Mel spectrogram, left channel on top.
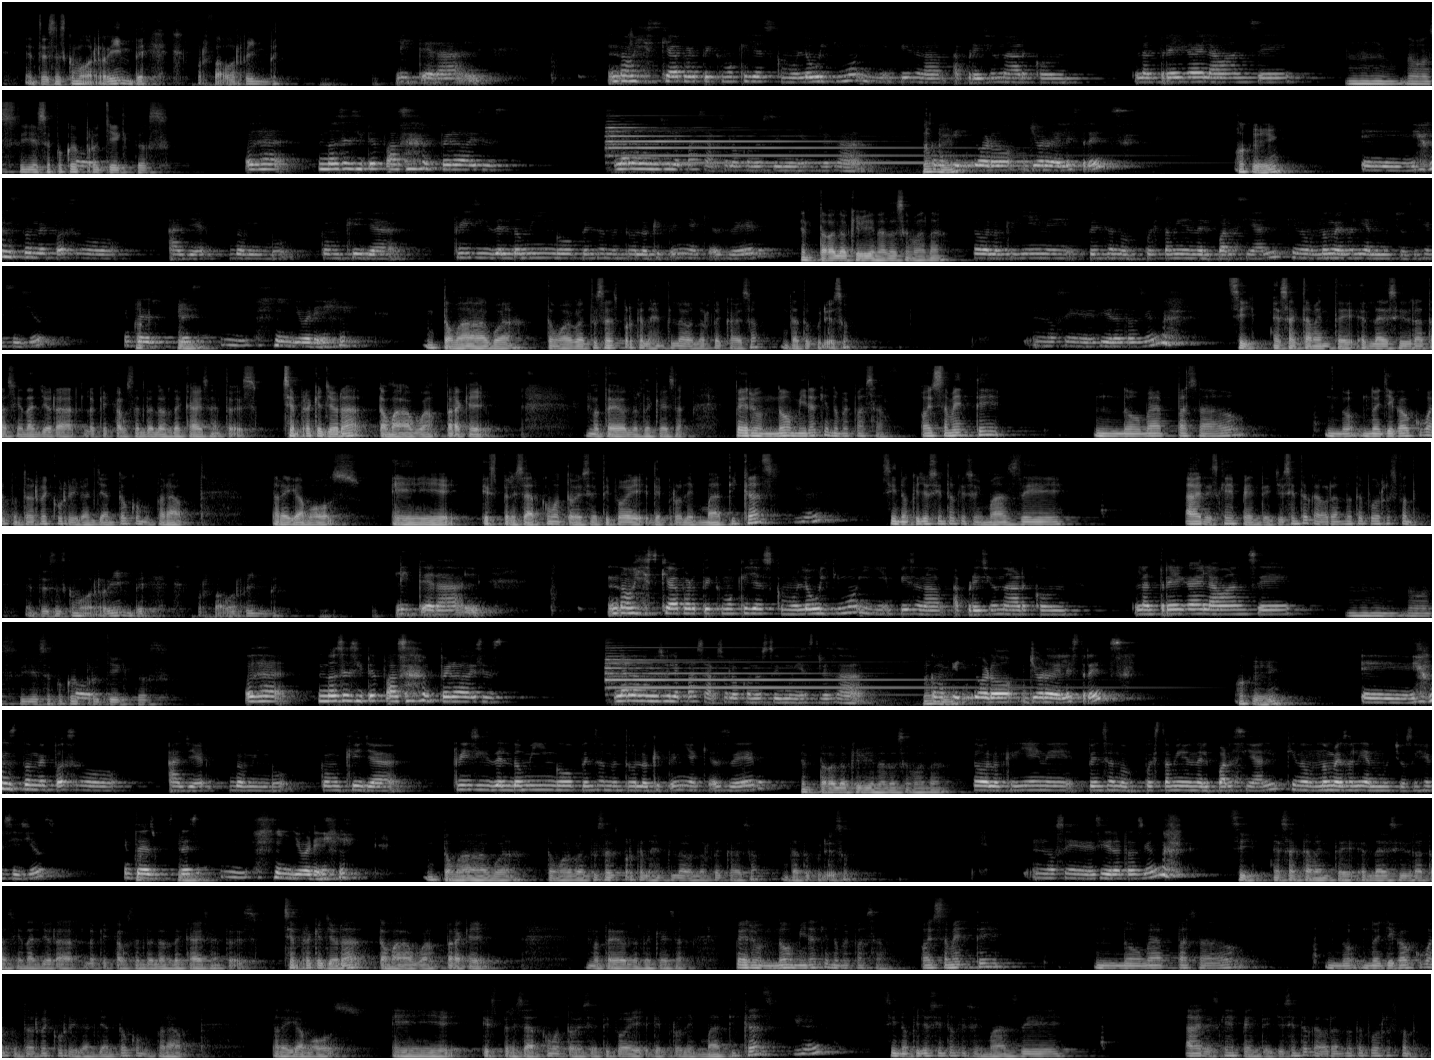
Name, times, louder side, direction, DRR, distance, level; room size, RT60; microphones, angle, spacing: voice 1, 0.2-2.8 13.4-16.0 23.5-23.9 26.6-27.1 36.6-38.0 44.2-44.3 44.7-44.9 47.1-51.4 55.2-59.7 60.0-62.1 62.4-66.1 66.4-67.2 68.1-69.6 70.4-73.7 74.2-75.1 75.4-76.0 76.3-79.2 80.3-82.1 83.3-85.6, left 4 dB, 65° left, 12 dB, 0.4 m, -31 dB
voice 2, 3.9-4.8 6.1-10.7 11.3-12.9 15.0-15.2 16.7-17.1 17.5-19.3 20.4-23.0 23.6-25.6 27.9-29.8 30.3-31.5 31.8-32.6 33.1-36.2 38.3-43.3 44.1-46.4 53.2-54.7 79.4-79.7, right 4 dB, 85° right, 12 dB, 0.5 m, -28 dB
Percussion / Church bell, 20.3-24.9, right 1 dB, 45° right, 1.4 m, -34 dB
5.7 x 5.2 x 4.0 m, 0.80 s
head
